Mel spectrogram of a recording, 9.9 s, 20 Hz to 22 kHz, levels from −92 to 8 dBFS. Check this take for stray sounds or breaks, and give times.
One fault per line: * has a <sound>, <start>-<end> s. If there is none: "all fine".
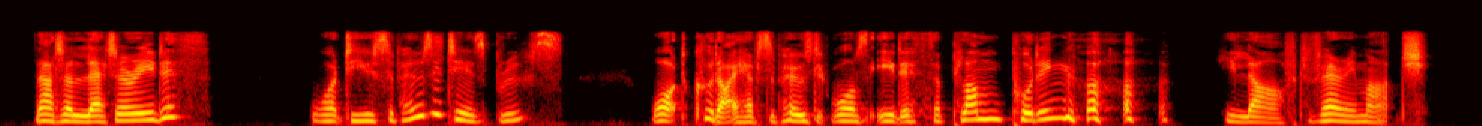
all fine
